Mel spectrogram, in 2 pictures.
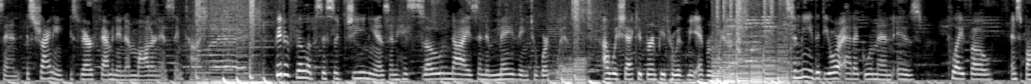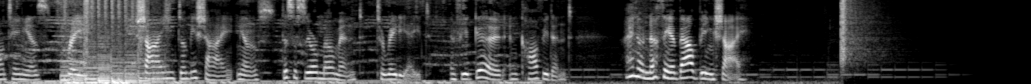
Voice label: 英文广告 访谈类 Lipstick; Dior

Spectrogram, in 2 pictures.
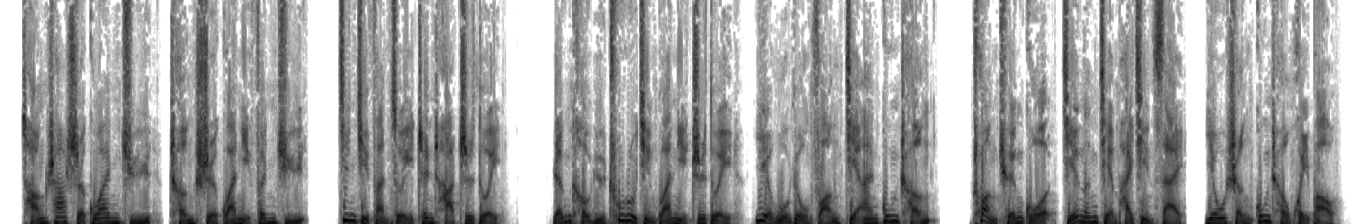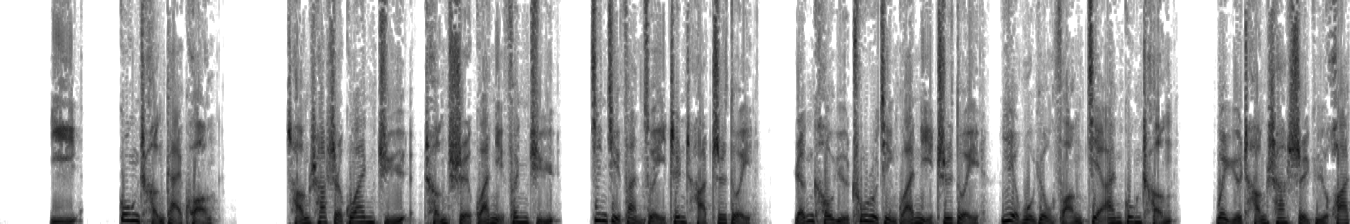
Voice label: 男-工程汇报-全国节能减排竞赛优胜工程汇报, 配音案例

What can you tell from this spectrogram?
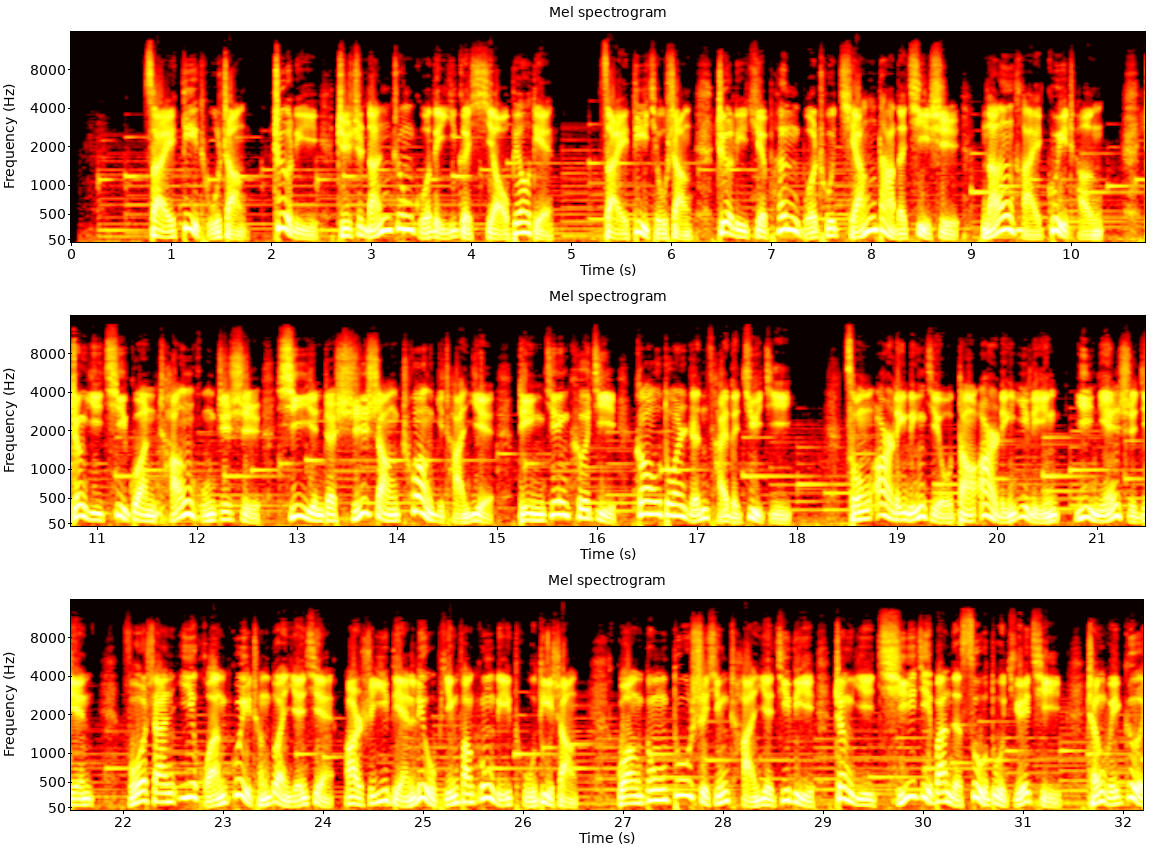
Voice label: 男声 抒情 专题; 南海汽车城; 国语男声配音

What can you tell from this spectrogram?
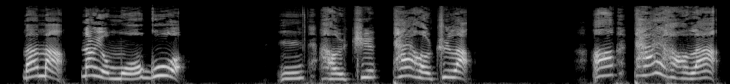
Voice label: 女 对话 男童对话

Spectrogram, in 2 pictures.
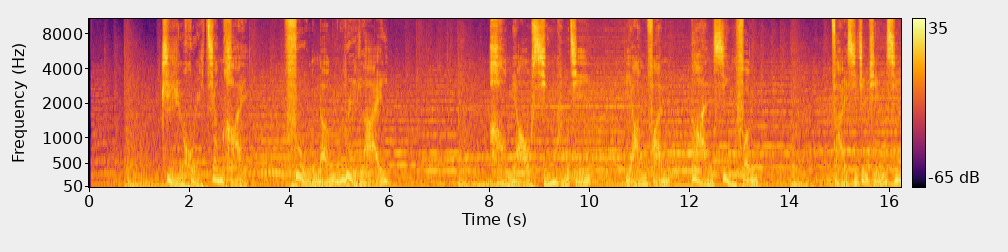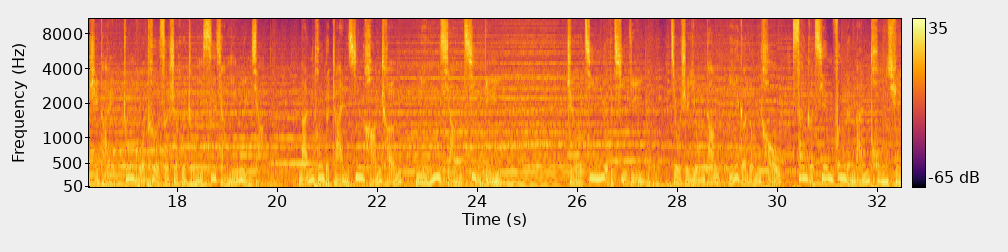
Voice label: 男; 江海

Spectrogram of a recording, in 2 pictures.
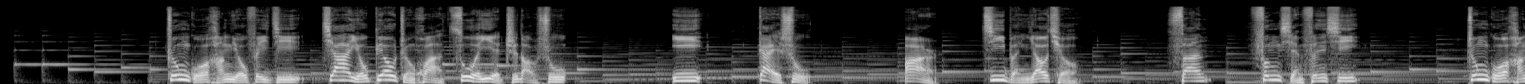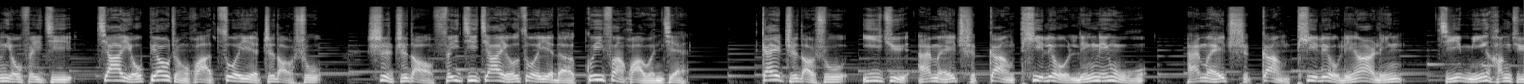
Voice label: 有声读物 指导书

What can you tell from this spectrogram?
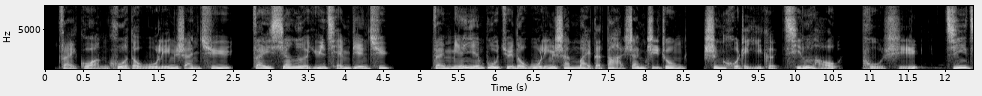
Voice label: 男, 人物; 土家族摆手舞国家级代表性传承人田某

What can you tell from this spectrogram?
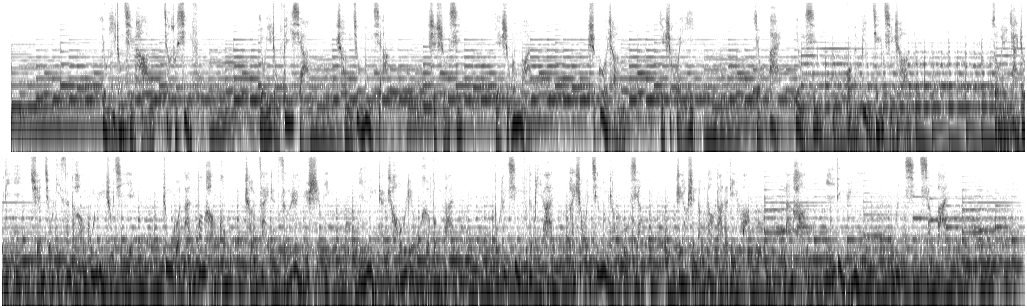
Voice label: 广告

